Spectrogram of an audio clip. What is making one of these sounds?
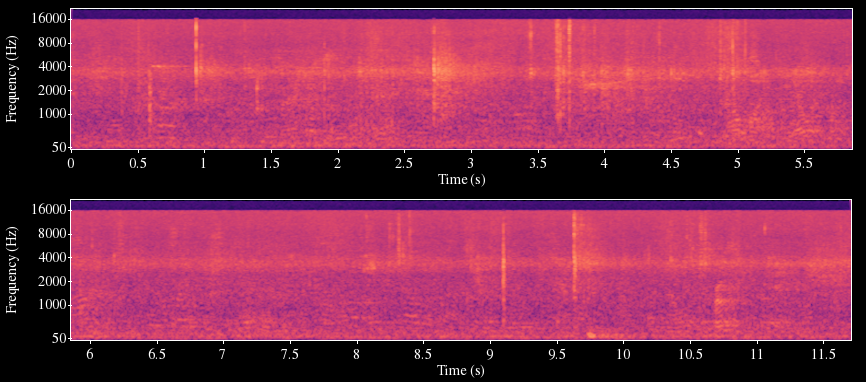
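Men murmur quietly at a distance in a large echoing hall.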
